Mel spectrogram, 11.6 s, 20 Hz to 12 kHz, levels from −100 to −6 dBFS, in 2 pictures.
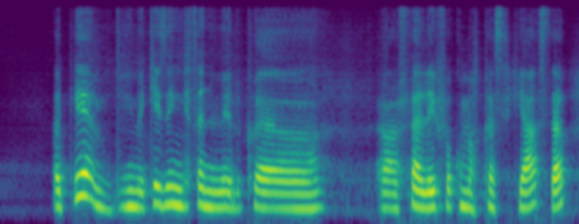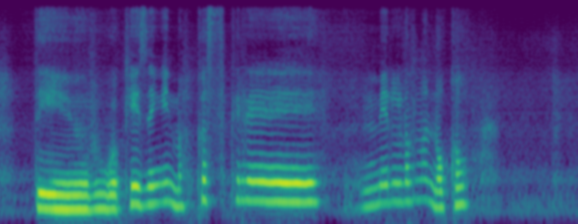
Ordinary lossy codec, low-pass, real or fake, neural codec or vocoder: none; 10.8 kHz; fake; codec, 16 kHz in and 24 kHz out, 0.9 kbps, LongCat-Audio-Codec, four codebook decoder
